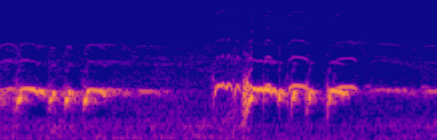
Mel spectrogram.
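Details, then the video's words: Lure song of a zebra dove: three short soft coos, a pause, then a louder stuttering, rolled phrase ending in a sustained flat tone. "Pancingan burung perkutut paling ampuh penarik Bunyi semua jenis burung perkutut Anggungan"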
